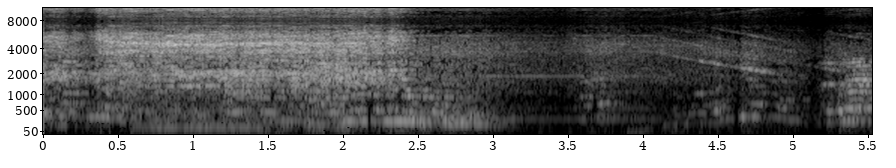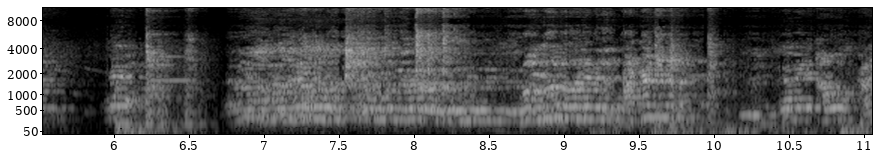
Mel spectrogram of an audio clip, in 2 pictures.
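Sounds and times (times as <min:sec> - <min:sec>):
angle grinder cutting metal: 0:00.0 - 0:05.2
grinder disc winding down whine: 0:00.0 - 0:05.8.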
